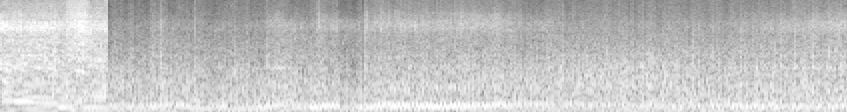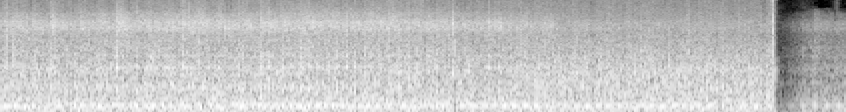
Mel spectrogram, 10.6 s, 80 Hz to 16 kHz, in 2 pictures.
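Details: Restored 1989 Suzuki RMX 250 two-stroke dirt bike with a new, correctly jetted carburetor: crisp, even buzz holding steady with light throttle blips, no misses or rattles; running normally.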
